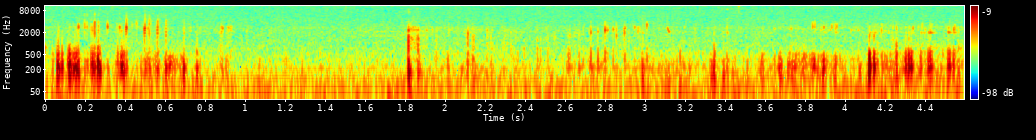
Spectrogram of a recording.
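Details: Quiet intermittent gurgles, squelches and pops over a soft hiss after a lunch of grilled cheese sandwich and water; normal digestive bowel sounds.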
